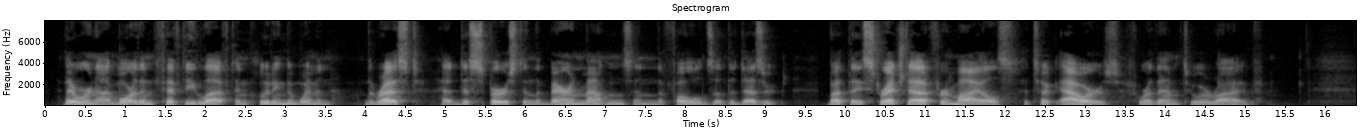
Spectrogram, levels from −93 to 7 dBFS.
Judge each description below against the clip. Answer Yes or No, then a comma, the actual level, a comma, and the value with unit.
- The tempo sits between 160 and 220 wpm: No, average, 145 wpm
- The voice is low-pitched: Yes, very low, 95 Hz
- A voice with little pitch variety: No, average, 3.8 semitones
